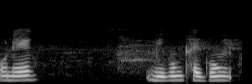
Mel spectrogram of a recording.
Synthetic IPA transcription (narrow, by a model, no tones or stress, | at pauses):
ɔnɛk̚ | miɡɔŋtʰajɡɔŋ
